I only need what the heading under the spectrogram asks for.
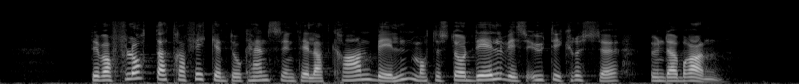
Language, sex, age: Norwegian, female, 51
